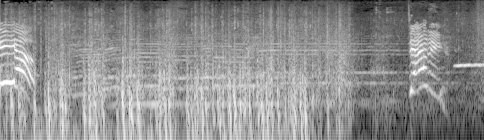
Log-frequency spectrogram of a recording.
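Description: Horse hooves from the Red Dead Redemption video game clop rapidly and loudly under layered game music and voices, followed by a whinny near the end.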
